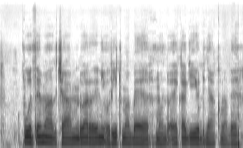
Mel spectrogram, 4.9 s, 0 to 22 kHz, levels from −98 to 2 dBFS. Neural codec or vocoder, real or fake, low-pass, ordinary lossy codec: codec, 44.1 kHz, 7.8 kbps, Pupu-Codec; fake; 19.8 kHz; none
